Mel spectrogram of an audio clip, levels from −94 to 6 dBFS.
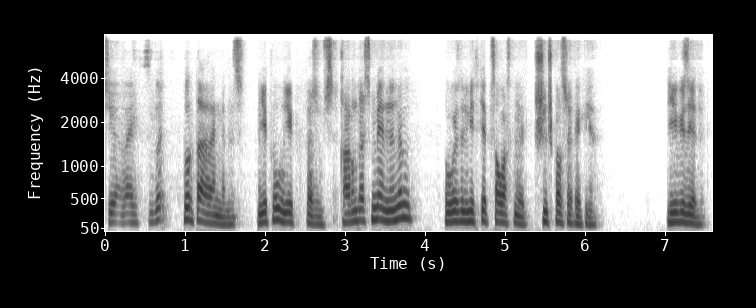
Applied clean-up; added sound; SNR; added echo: neural mask model DeepFilterNet 3.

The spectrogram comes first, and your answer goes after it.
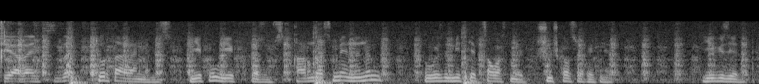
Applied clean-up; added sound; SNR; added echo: none; Dog + Slam; 3 dB; none.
